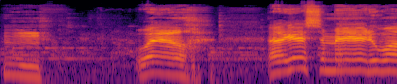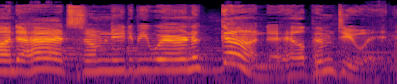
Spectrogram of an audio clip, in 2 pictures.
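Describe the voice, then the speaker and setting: Western radio bully, male actor: piercing, high, drawn-out taunts, folksy and belligerent. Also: animated, sharp tone, exaggerated voice. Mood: needling. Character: belligerent, goading gunslinging bully picking a fight. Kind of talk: amateur western radio play acting. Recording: student radio play with background music.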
